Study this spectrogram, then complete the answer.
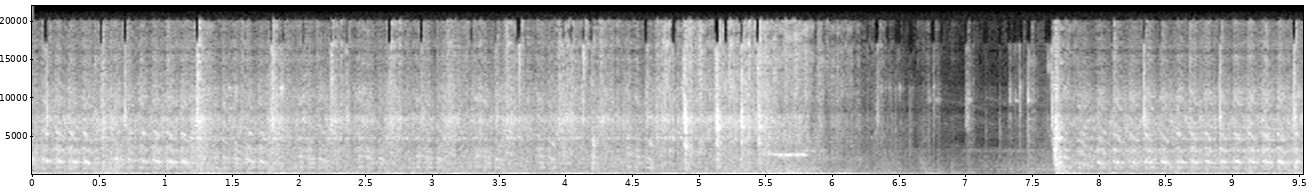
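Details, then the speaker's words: Drag race car that dies whenever it stops or the brakes are applied: on restart it cranks, catches, runs unevenly, nearly dies and recovers; owner suspects ignition, unconfirmed. Stalling and hard restart. "Every time I come to a stop or hit the brakes, it wants to die. So I'm gonna try and see if I can't fire it up and just get it back home."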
